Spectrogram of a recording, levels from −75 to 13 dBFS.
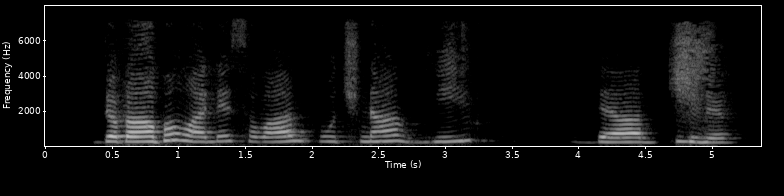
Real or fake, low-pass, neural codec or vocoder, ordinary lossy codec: fake; 7.2 kHz; codec, 16 kHz, 0.5 kbps, X-Codec, HuBERT features, trained on balanced general audio; MP3, 32 kbps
